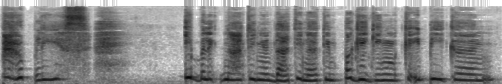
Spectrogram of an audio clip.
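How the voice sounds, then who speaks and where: Slow, high, timid young woman. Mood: remorseful, pleading. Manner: halting, pleading. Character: timid, lovesick young woman confessing to her best friend. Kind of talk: Filipino radio drama acting.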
